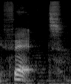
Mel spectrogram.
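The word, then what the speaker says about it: fête: i prefer parties and notice the little hat accent mark here and this would be the axons your conflicts and this is like um it basically sounds like the e in bed that's self-explanatory fair they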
